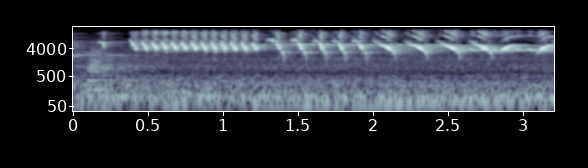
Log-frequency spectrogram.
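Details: Yorkshire canary training song: a brief voice at the start, then a fast, even trill of high notes that shifts into slower, swooping downslurred whistles, over steady low background noise.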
